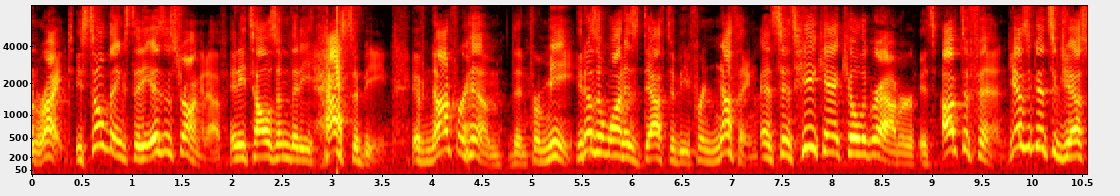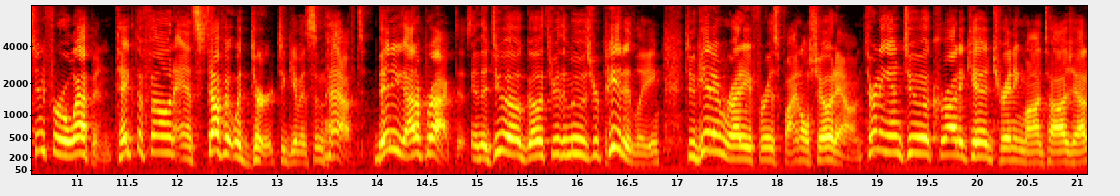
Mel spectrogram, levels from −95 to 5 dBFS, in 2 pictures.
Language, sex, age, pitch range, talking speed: English, male, 30-49, 175-285 Hz, 265 wpm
